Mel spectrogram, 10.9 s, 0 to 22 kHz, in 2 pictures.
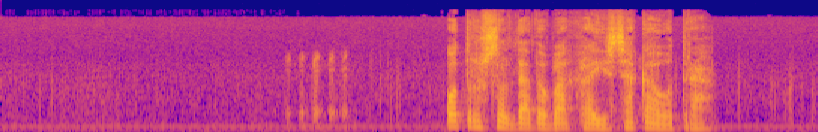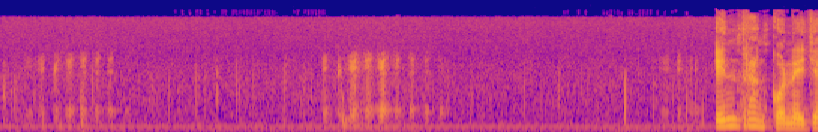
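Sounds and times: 
steady low hum: 0.0s - 10.9s
sheep bleating: 1.9s - 2.4s, 5.6s - 6.3s, 7.6s - 8.5s
speech: 3.0s - 4.8s, 10.2s - 10.9s.

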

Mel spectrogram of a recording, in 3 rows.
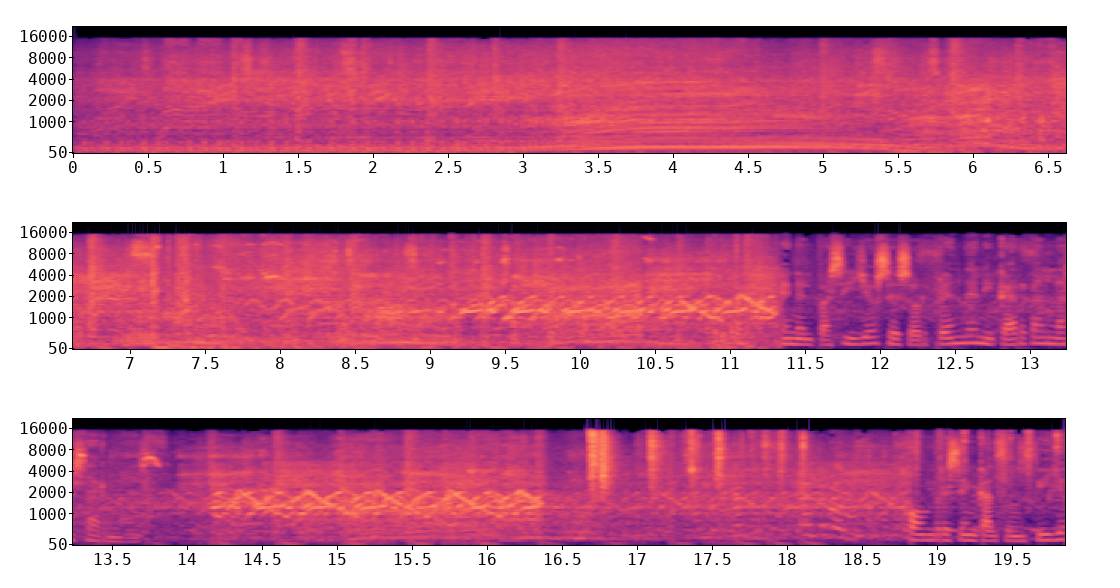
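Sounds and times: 
loud motorcycle engine revving and whining: 0.0s - 11.4s, 13.8s - 18.9s
motorcycle tires screeching: 0.0s - 11.4s, 13.6s - 18.9s
speech: 11.6s - 14.3s, 18.8s - 19.8s.

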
